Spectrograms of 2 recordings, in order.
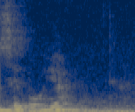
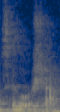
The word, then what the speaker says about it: cebolla: Eles provavelmente pronunciaria como cebolla, cebolia ou ceboja, cebolla. Mas a onde eu morei eles são cebocha em Buenos Aires eles falam secha, certo?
